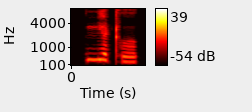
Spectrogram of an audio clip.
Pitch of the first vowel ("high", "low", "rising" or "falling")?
falling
